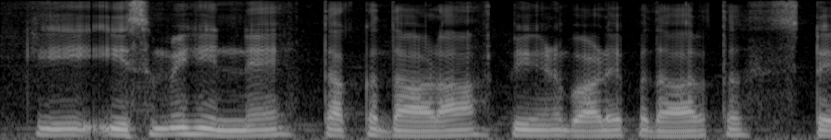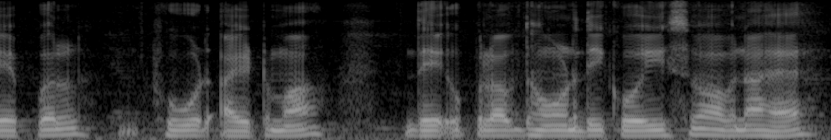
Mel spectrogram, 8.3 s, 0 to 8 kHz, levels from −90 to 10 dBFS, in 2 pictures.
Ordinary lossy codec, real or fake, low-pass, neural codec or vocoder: none; real; none; none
